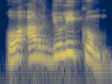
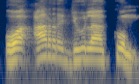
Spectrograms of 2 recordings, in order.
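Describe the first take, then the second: First: The vowel after the L is an 'i'. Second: The vowel after the L is an 'a'. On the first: "dengan huruf lam di kasroh" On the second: "dengan huruf lam berharkat fathah"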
